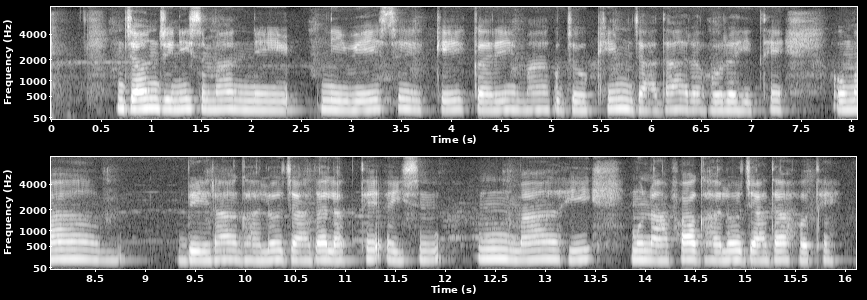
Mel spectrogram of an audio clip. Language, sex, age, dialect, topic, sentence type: Chhattisgarhi, female, 18-24, Western/Budati/Khatahi, banking, statement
